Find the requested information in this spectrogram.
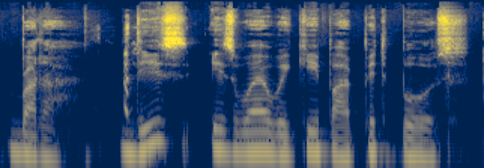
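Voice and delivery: careful warning in a put-on Sudanese accent; Sudanese man. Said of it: "a guy from the Sudan who turns".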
